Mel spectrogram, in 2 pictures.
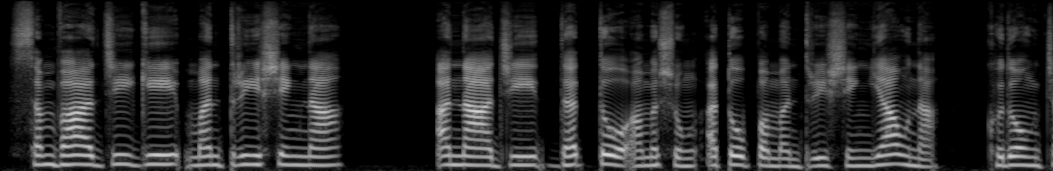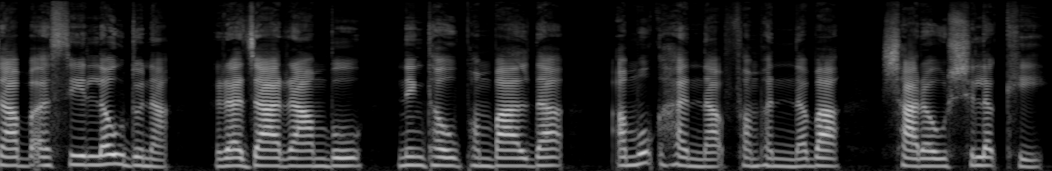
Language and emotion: Manipuri, neutral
